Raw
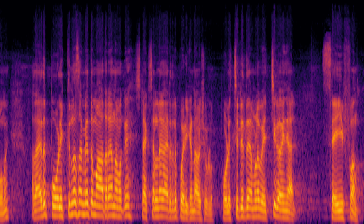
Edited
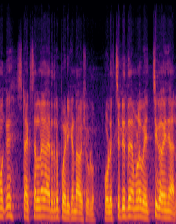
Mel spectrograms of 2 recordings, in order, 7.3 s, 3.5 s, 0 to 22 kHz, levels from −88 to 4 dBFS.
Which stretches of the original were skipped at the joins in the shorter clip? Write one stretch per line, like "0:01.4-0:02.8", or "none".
none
